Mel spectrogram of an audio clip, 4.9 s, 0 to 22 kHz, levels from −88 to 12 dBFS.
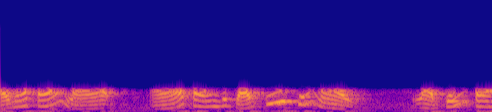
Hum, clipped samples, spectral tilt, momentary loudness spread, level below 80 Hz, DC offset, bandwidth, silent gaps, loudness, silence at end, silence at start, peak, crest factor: none; under 0.1%; -17 dB/octave; 8 LU; -52 dBFS; under 0.1%; 0.9 kHz; none; -19 LUFS; 0 s; 0 s; -4 dBFS; 14 dB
